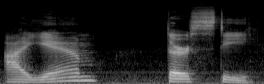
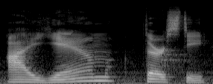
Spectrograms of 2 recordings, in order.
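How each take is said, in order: First: Said in the usual way. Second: I am thirsty said very slowly, each word apart; slow model repeat. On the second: Shown as a demonstration. Teacher modeling for Brazilian students, very slow and clear. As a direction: spell out I am thirsty slowly for learners. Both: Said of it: "a gente vai falar assim".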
